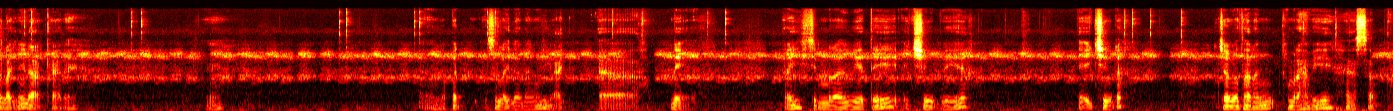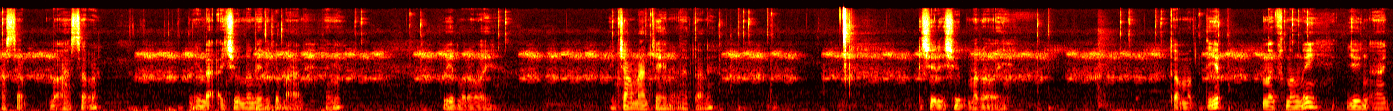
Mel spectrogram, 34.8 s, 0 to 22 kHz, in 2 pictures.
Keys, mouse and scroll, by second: 2.4-4.3 scroll up 1, 14.3 double click, 16.2-16.6 typing, 19.1-19.9 typing, 20.5 Return, 20.7 Return, 22.1 scroll down 1, 22.4 middle click, 24.1-25.2 scroll down 1, 26.6 shift+click, 26.9 shift+middle click, 31.7 double click, 32.3 shift+middle click, 33.5 double click, 34.3 scroll down 1.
